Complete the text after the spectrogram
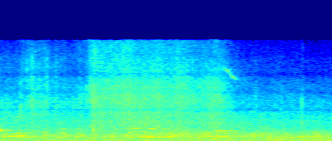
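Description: A big splash of water crashes loudly.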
